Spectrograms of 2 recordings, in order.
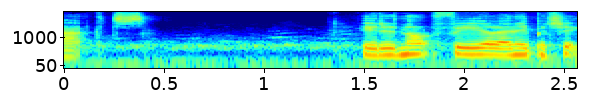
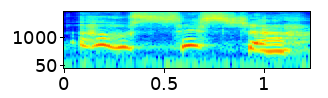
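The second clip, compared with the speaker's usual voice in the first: slow, much higher, tearful; sniffling plea; 4 dB louder, slower than usual. Acted. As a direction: whimper it through tears. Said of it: "she sniffed".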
